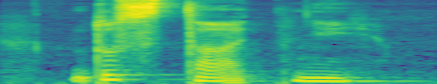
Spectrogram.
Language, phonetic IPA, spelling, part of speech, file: Ukrainian, [dɔˈstatʲnʲii̯], достатній, adjective, Uk-достатній.ogg
- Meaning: sufficient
